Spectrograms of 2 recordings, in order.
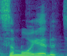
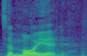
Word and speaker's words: Samoyed: a combat Samoyed. Is that how you say it? Samoyed? – Samoyed. That's what Google says.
